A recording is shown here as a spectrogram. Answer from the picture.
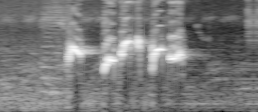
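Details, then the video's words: Red-whiskered bulbul kept caged, singing its double-note song used as a tutor for other birds: one crisp phrase of five loud whistled notes, the first rising, the rest bouncing and dropping. "luyện giọng cho chào mào sáng, Hót hay nhanh căng. chào mào hót âm kép già rừng hay tuyệt!"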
